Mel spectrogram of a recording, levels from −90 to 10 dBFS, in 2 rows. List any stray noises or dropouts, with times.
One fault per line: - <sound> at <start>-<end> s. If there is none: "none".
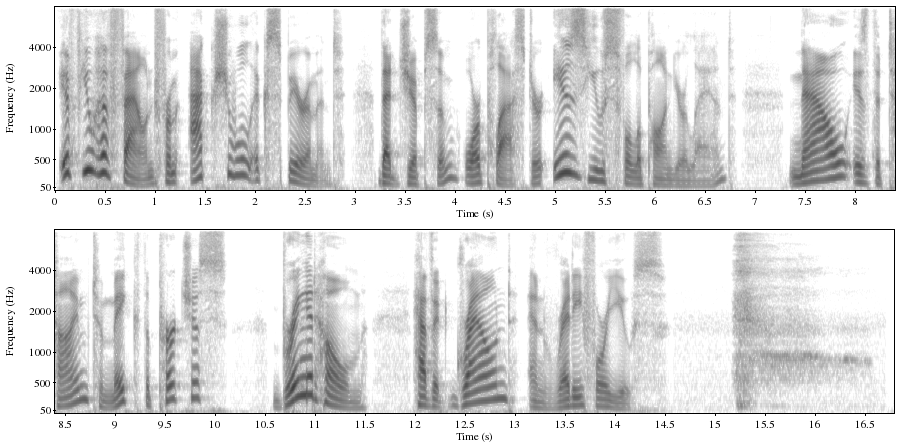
- sigh at 15.2-16.6 s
